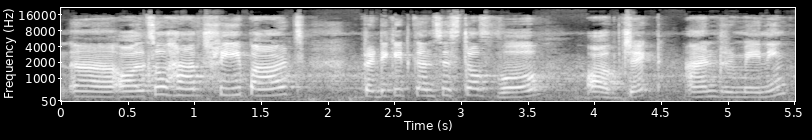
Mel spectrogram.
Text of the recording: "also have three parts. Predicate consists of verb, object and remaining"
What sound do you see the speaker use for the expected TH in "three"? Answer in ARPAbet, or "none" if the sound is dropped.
F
